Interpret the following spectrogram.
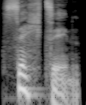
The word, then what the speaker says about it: sechzehn: In 16, 16, the pronunciation of 6, 6, is slightly different. Compare. Sechs. Sechzehn.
